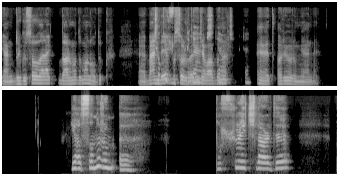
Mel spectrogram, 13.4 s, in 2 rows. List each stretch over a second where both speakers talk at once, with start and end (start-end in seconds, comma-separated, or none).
3.0-4.5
